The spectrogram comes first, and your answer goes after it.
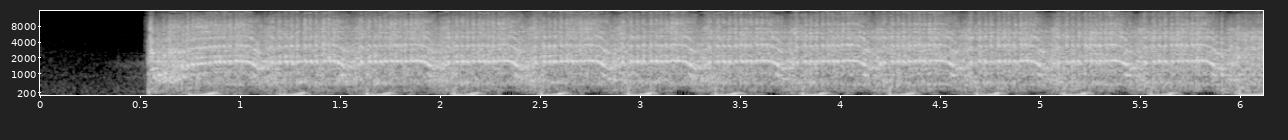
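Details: Bare demolition-derby engine of unknown origin, cranked by the starter during a compression test. Even cranking, about four pulses a second, no stumble or hiss; this cylinder reads 170, healthy compression.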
